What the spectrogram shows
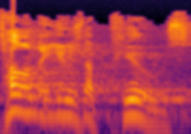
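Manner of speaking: severe, dismissive, really harsh tone. Recounting asking an elderly priest for folding chairs, quoting his reply: mimicking a harsh tone. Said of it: "he said it like that with a really harsh tone".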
